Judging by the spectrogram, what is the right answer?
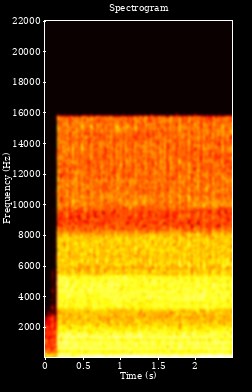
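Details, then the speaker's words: VW Vento petrol engine idles lumpy and unstable with recurring stumbles; scanner shows misfire codes P0300/P0301, cylinder 1 misfiring, with plug, plug lead or ignition coil suspected. "estamos viendo cómo nos falla el motor está inestable ve có falla y en el escaneo nos damos cuenta que eh tiene detectado un fallo de combustión el código p3000 el p3001 que es un fallo de combustión"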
